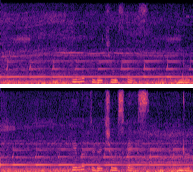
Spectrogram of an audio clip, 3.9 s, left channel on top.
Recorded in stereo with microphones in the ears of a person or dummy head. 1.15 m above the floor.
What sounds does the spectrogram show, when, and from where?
1.4 s a woman speaking: 40° right (ahead or behind)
